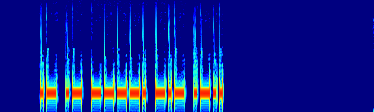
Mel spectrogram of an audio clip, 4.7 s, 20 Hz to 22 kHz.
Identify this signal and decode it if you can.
Morse code, heard as a keyed tone, about 30 wpm, 700 Hz. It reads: AA9KL
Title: USA Call Signs - 5 Characters - 30wpm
